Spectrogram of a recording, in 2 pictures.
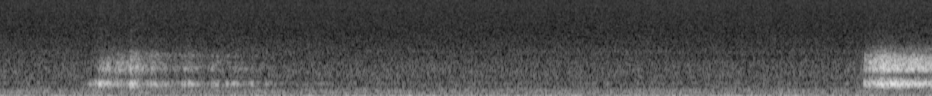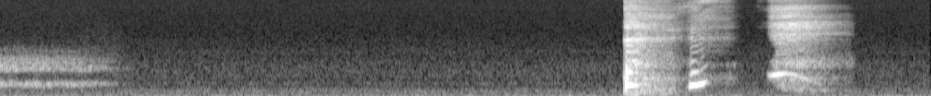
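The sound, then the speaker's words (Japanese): Soft breaths blown into a listener's ear for ASMR: a few short, airy puffs clustered near the end, preceded by faint murmured hums separated by long stretches of near silence. “耳、ふうふうしながらお体触っていきますね。”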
